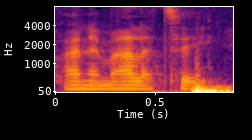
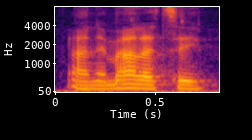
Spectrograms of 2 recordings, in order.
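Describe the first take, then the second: First: Animality slurred as "ana-ality", the m dropped; mispronounced. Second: Animality said carefully as AN-i-MAL-i-ty with every syllable; corrected pronunciation. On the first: Mumbling animality to the class with the m dropped. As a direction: stumble over animality and drop the m. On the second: Correcting a slip for the class, carefully saying Animality. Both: Real, not acted.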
